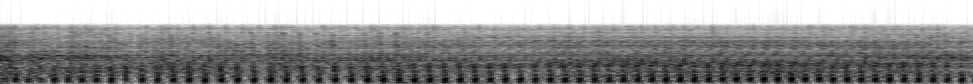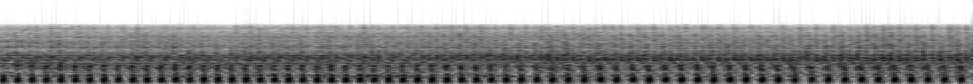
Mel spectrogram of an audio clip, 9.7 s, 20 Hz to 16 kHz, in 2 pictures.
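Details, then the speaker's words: 1977 Briggs & Stratton 3 HP lawnmower engine, winter cold start: slow, lumpy single-cylinder chuffing, firing unevenly and barely sustained; very low idle speed. "really low idle on this okay well let's see if it starts under its own gas lines and own gas system"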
